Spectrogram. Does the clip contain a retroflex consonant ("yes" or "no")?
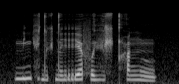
no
